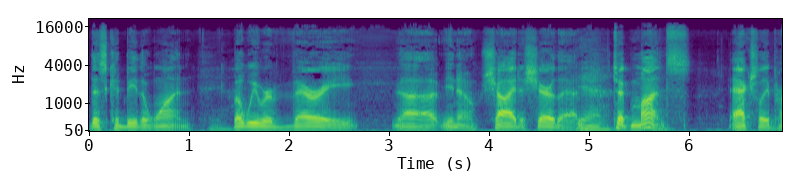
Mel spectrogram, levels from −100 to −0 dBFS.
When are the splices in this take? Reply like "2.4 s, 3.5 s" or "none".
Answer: none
